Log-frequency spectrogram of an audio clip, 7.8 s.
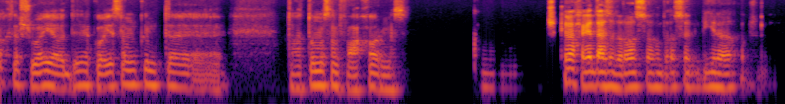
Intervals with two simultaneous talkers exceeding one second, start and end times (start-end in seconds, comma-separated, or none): none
